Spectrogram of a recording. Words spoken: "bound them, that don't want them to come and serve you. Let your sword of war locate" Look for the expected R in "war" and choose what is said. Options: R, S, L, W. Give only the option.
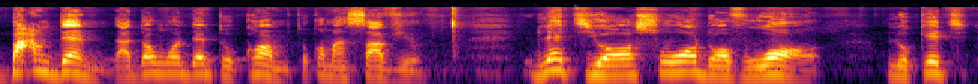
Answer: L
